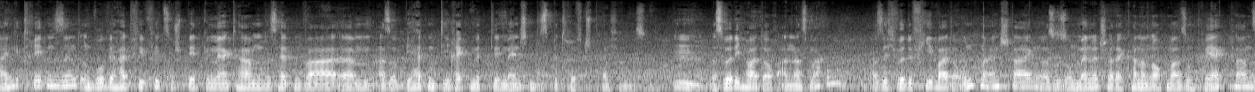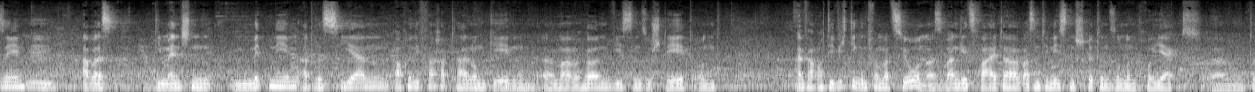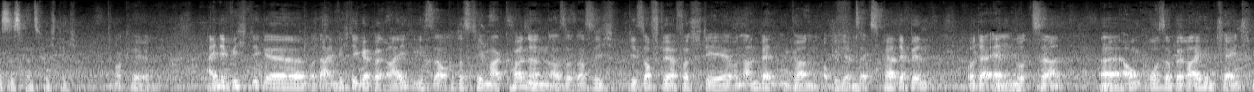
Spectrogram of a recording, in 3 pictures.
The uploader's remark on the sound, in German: Diesen Podcast haben wir live auf der OMR in Hamburg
